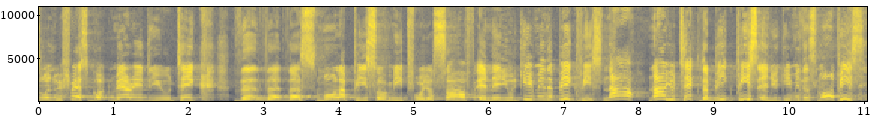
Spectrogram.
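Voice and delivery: complaining wife. Retold or imitated. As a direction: play up her hurt, half-joking. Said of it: "He says".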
